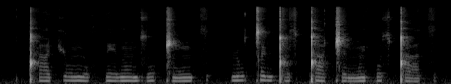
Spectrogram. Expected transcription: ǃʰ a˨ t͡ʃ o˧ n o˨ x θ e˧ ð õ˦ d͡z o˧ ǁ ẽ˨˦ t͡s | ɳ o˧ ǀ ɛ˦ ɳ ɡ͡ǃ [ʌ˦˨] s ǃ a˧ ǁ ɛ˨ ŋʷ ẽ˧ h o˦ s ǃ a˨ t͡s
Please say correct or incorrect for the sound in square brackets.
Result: incorrect: ʌ˧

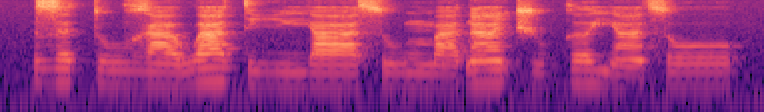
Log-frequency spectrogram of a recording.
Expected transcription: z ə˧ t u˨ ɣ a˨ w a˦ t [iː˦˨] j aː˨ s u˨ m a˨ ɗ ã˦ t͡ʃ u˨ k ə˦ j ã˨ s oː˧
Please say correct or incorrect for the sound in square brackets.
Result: incorrect: iː˨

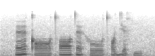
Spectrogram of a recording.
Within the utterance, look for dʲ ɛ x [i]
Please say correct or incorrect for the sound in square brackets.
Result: correct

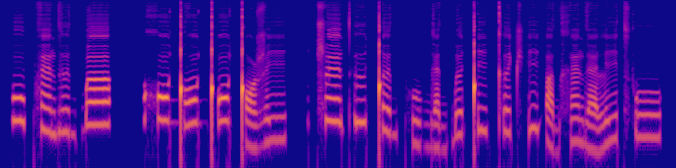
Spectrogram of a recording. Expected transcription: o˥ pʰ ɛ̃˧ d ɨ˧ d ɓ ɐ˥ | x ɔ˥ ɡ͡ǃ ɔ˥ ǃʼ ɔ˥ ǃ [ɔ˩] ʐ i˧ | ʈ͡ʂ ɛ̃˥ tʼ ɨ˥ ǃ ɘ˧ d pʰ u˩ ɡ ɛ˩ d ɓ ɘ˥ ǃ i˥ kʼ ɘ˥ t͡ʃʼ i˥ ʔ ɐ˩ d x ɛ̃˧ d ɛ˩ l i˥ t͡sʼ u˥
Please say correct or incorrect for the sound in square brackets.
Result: correct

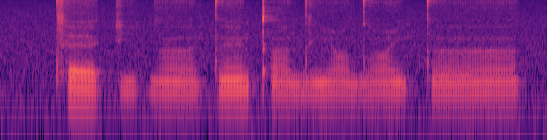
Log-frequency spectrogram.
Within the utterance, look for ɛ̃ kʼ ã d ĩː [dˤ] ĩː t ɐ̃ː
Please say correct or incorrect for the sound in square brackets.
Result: correct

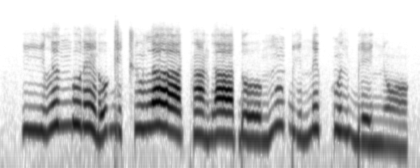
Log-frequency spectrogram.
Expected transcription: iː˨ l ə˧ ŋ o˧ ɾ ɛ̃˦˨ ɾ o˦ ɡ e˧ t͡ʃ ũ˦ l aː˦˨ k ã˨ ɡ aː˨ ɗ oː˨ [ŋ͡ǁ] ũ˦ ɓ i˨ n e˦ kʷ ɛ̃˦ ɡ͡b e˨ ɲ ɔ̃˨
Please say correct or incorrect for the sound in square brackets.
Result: incorrect: ŋ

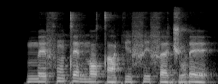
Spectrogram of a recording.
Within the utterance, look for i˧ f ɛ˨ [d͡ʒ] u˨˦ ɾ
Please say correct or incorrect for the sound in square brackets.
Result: correct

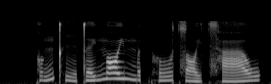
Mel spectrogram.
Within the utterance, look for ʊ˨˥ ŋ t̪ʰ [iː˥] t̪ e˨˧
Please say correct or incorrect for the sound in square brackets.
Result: incorrect: iː˨˩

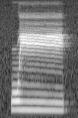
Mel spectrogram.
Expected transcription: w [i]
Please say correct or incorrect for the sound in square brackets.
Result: incorrect: iː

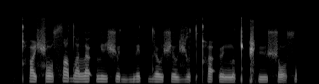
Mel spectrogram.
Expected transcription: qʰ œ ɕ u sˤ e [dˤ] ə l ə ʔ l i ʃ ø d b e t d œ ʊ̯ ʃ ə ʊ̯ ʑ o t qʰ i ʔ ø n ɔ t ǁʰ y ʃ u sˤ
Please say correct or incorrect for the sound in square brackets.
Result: correct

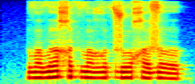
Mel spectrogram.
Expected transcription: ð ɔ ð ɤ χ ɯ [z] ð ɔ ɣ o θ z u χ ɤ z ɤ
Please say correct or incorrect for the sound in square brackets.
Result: incorrect: θ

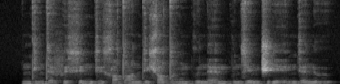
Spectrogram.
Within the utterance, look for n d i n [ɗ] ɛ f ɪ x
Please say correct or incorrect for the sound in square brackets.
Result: incorrect: d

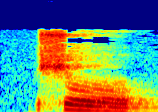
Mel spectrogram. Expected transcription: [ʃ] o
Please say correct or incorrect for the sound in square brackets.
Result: correct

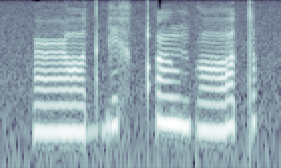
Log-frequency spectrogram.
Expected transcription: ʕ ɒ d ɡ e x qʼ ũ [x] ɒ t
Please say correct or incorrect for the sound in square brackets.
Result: incorrect: ɡ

